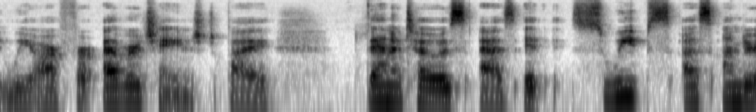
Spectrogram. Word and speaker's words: Thanatos: but the true archetypal Resonance of than Thanatos sorry I've been pronouncing that wrong of Thanatos cannot be easily a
